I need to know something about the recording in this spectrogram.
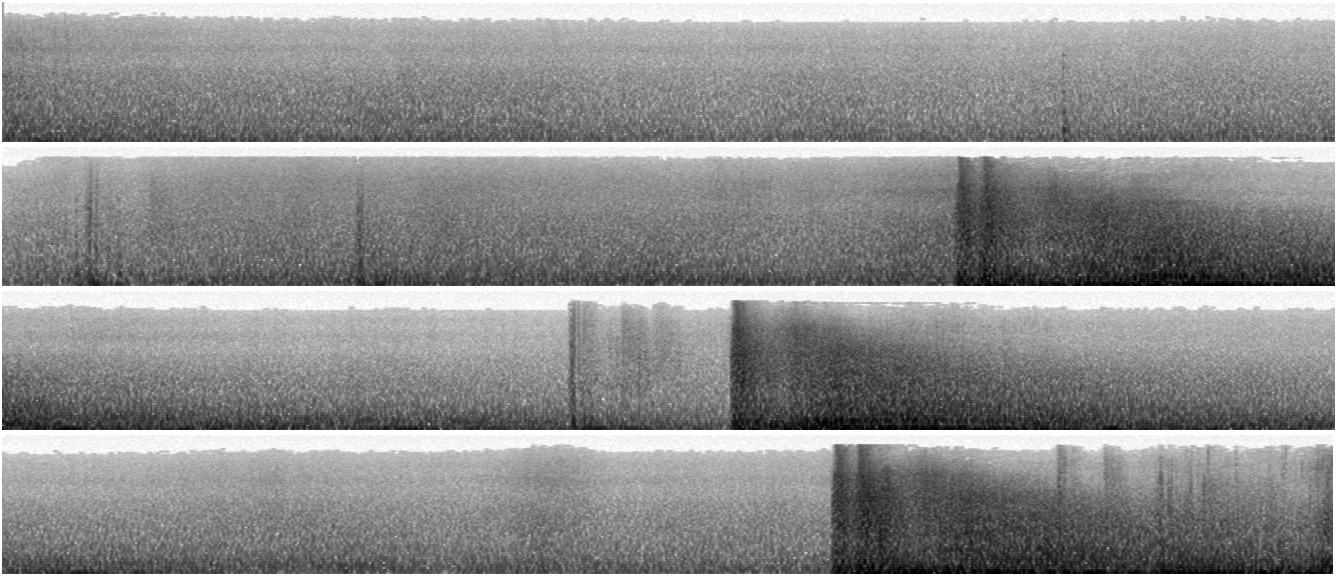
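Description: Sea waves wash steadily in the background.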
